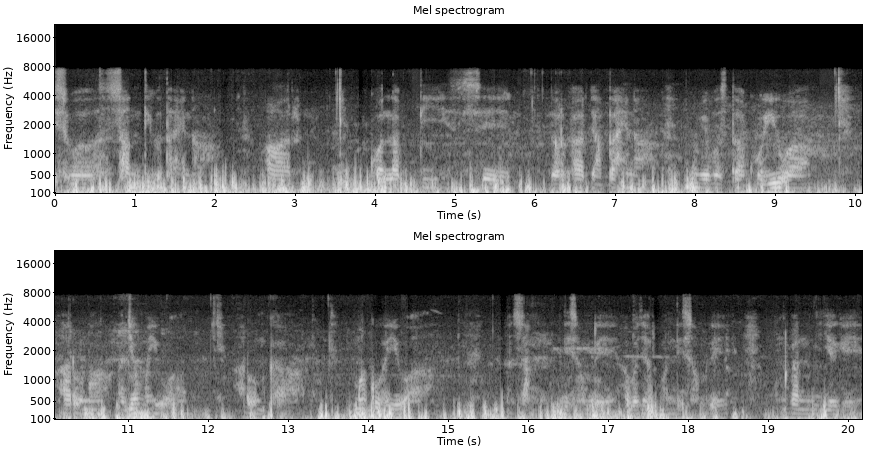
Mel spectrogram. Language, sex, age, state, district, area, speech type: Santali, male, 30-45, Jharkhand, East Singhbhum, rural, spontaneous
